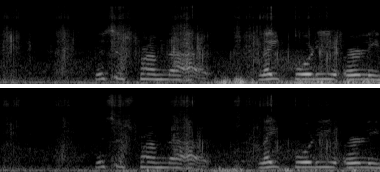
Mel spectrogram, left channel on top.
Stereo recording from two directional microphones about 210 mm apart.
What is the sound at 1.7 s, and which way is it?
Speech, 10° right (ahead or behind).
